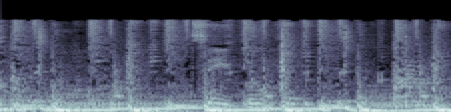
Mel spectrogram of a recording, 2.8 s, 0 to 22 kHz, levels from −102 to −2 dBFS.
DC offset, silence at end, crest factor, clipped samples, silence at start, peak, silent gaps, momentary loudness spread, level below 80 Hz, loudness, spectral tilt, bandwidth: under 0.1%; 0 s; 10 dB; under 0.1%; 0 s; -6 dBFS; none; 2 LU; -20 dBFS; -19 LUFS; -6.5 dB/octave; 11 kHz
